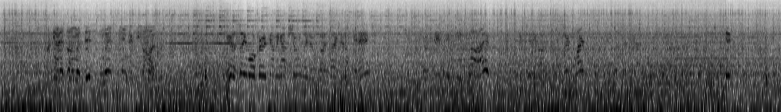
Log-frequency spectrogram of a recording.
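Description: Wheels squeal and clatter over points.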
